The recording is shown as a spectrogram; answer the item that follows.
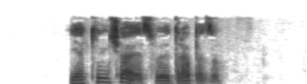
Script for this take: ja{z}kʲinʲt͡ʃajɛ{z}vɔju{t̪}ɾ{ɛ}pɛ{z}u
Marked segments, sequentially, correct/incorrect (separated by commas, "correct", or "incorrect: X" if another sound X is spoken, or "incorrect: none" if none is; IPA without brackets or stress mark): incorrect: none, incorrect: s, correct, incorrect: a, correct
